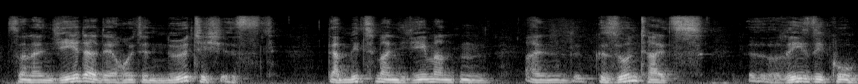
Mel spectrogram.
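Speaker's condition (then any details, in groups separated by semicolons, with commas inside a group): Parkinson's disease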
